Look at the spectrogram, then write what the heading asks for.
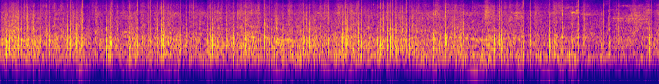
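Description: Large professional fireworks display: a dense, unbroken barrage of bangs and crackles.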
